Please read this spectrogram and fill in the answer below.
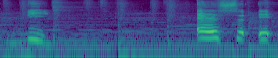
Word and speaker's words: bise: Donc S et E. exceptionnellement, va se prononcer ze. Donc ce mot va se lire bise, bise.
